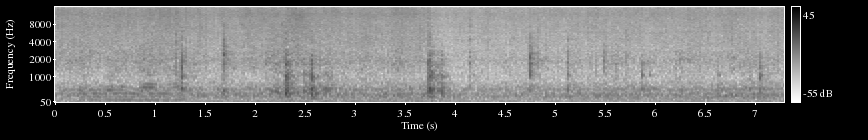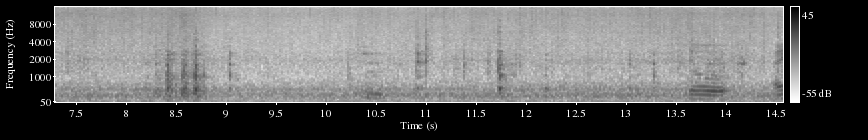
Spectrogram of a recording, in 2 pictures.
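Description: Eggplant fries in a pan with a steady low sizzle and occasional clatters of a utensil stirring and scraping, no voices.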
